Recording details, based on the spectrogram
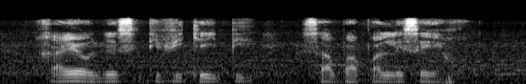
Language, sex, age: Tswana, male, 18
